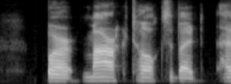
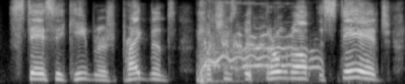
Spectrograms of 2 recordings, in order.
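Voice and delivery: high-pitched mock shock; melodramatic commentator; 7 semitones higher than usual. Commentators revealing a tasteless storyline twist, mock-horrified. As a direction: announce it as overblown wrestling drama.

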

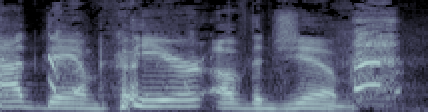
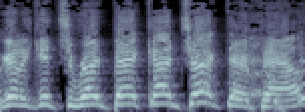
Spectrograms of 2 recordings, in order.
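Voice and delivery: louder, upbeat gym trainer pep; pushy trainer; 7 semitones higher, 3 dB louder than usual. Retold or imitated. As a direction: cheer him on like a pushy personal trainer. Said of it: "a trainer coming up to me going".

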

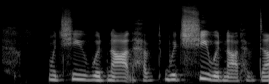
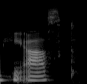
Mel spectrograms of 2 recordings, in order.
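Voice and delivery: ordinary delivery, nothing marked

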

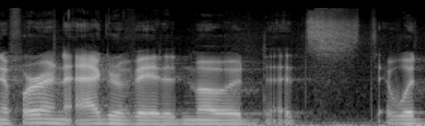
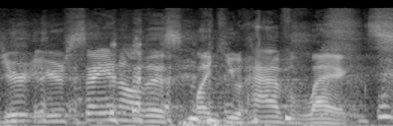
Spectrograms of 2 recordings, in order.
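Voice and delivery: louder, slow, laughing tease; 7 semitones higher, 7 dB louder, slower than usual. Real, not acted. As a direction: laugh as you tease him. Laughing teasing remark.

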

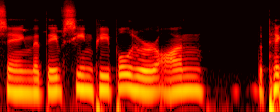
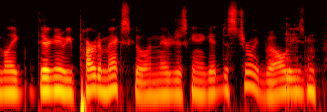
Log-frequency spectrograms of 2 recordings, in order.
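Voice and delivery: normal talking voice

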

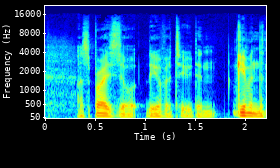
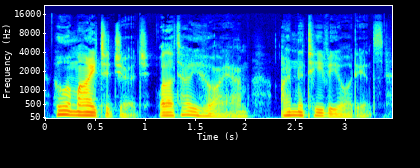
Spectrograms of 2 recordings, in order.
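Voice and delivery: normal talking voice

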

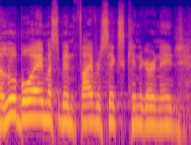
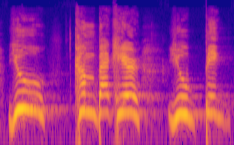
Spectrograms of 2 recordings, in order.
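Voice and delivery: much higher, slow mock toddler demand; louder, slow little-girl threat with a laugh; little girl scolding; 8 semitones higher, 3 dB louder, much slower than usual. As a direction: play the tiny girl shaking fists at dad. Toddler scolding her dad playfully.

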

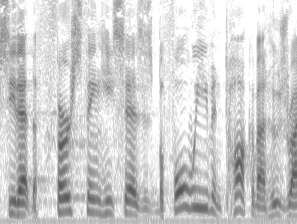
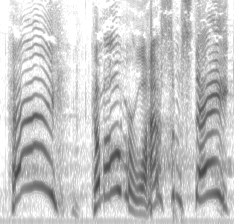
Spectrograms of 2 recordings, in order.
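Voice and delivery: chirpy invitation; 5 dB louder than usual. Retold or imitated. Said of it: "and you're just".

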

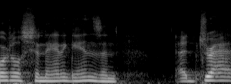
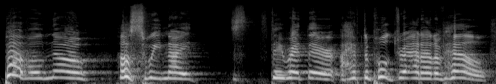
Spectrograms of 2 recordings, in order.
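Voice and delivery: high, loud frantic cry for help; panicked shout; 11 semitones higher, 4 dB louder than usual. Acted. Character screaming for her fallen friend, high and frantic. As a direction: yell in a panic as a friend falls.

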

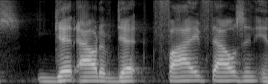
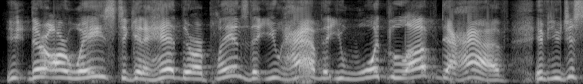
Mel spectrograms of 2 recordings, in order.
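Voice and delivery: louder and higher, driving the point home; louder, higher sermon at full force; fired-up preaching; 7 semitones higher, 8 dB louder than usual. Acted. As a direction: preach it with rising passion.

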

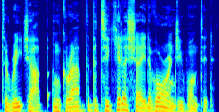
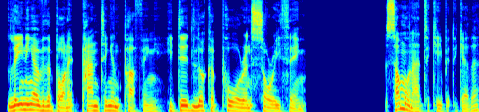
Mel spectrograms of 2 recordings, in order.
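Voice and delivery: ordinary delivery

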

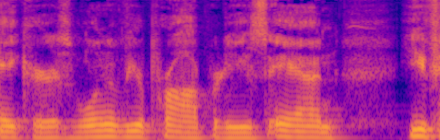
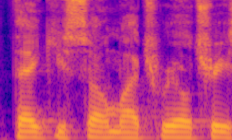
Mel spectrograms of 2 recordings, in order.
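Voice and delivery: ordinary talk, nothing marked

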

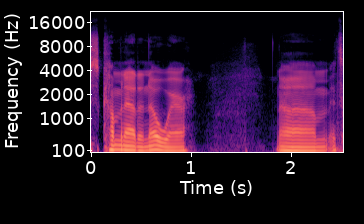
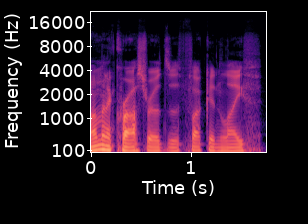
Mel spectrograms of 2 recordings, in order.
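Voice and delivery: ordinary talk, nothing marked

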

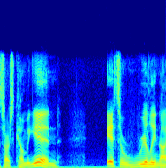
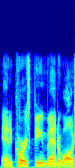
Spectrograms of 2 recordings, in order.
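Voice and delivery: ordinary talk, nothing marked

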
